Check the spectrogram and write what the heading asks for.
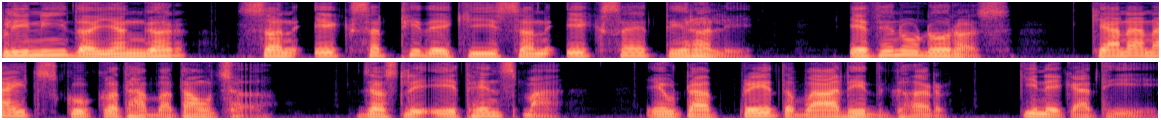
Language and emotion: Nepali, neutral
